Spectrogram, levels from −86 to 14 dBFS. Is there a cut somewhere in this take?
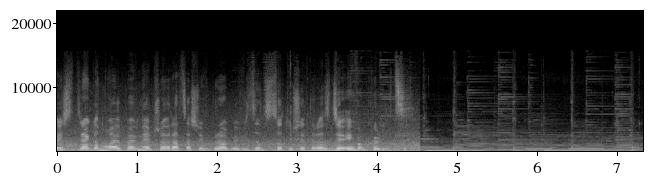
no; 0 cuts

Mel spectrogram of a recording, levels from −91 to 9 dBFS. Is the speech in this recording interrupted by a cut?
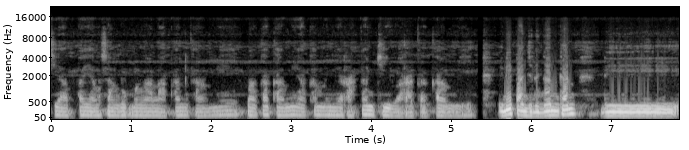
yes; 1 cut; at 5.4 s

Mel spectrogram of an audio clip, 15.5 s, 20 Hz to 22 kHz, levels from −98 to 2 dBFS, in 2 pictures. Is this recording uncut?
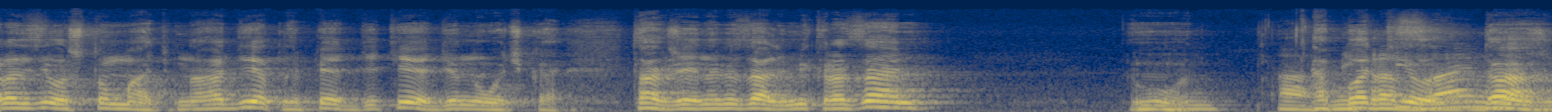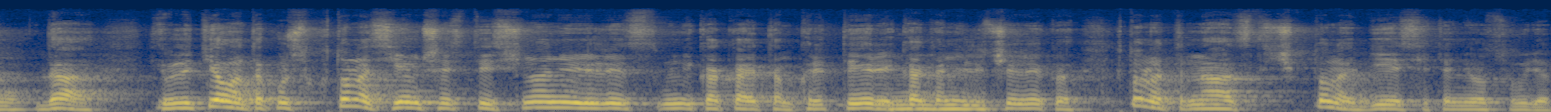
yes; 0 cuts

